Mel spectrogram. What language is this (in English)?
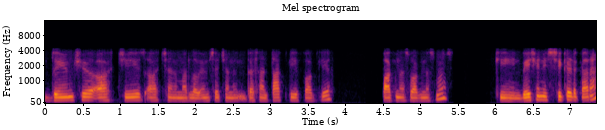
Kashmiri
